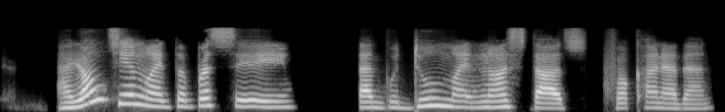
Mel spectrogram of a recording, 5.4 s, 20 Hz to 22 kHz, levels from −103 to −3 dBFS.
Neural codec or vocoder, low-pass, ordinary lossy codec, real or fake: codec, 16 kHz, 0.5 kbps, X-Codec, HuBERT features, trained on balanced general audio; none; none; fake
